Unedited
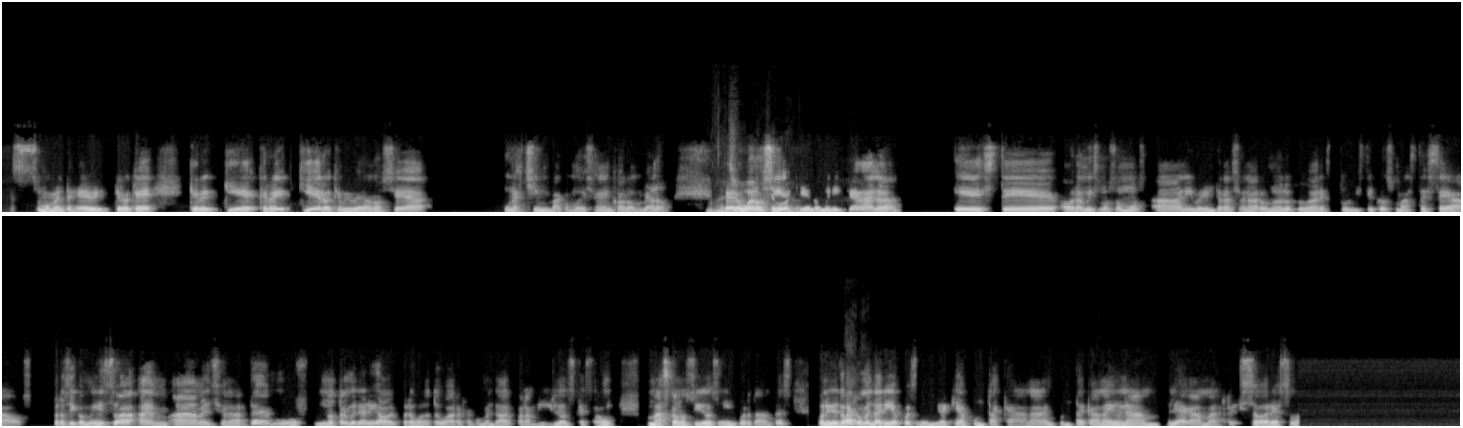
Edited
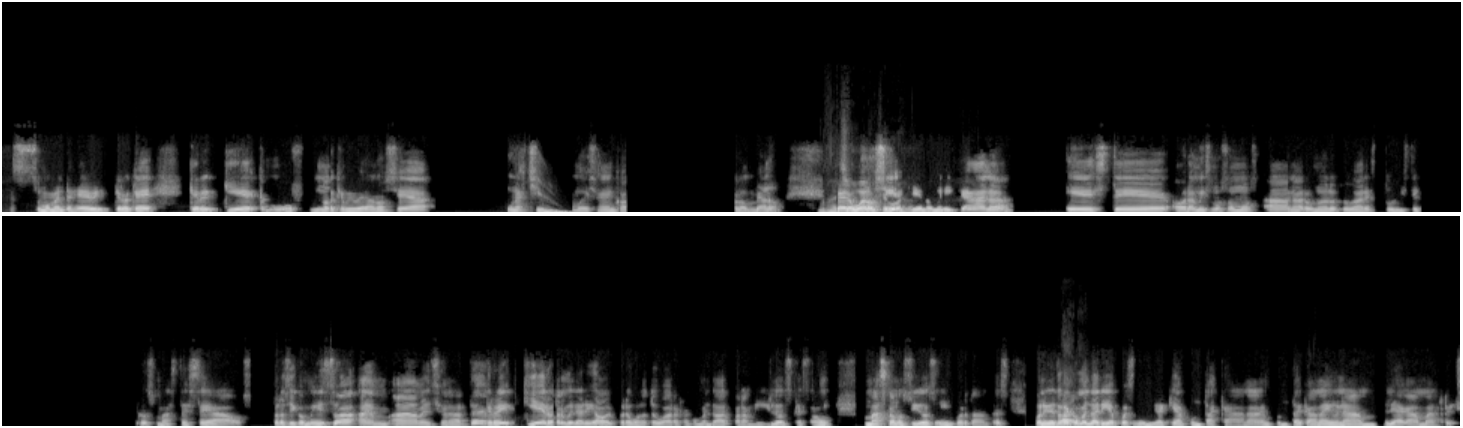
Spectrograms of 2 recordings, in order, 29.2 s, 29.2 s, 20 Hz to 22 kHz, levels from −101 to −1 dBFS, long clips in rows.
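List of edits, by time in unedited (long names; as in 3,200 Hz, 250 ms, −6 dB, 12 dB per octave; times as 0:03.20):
0:02.60–0:03.26: swap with 0:17.23–0:17.92
0:05.31: tape stop 0.37 s
0:06.21: splice in silence 1.09 s
0:11.73–0:12.40: remove
0:13.73: splice in silence 1.75 s
0:22.08–0:22.35: fade out, to −11.5 dB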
